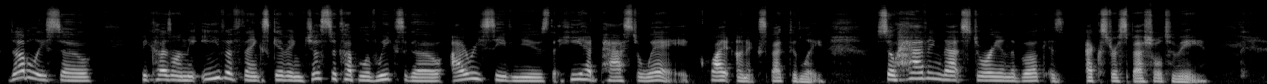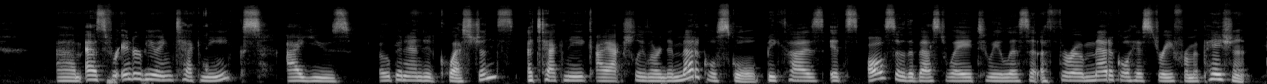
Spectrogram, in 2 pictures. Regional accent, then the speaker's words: Waverly, Tennessee, United States; I am from Waverly. I grew up there. It's my hometown, and it's a small town.

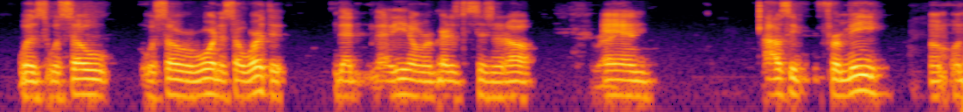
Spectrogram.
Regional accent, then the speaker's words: Fort Hood, Texas, United States; I grew up in Texas my entire life

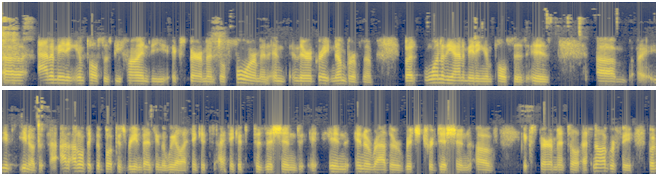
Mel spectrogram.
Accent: New York City, New York, United States; I'm from New York City

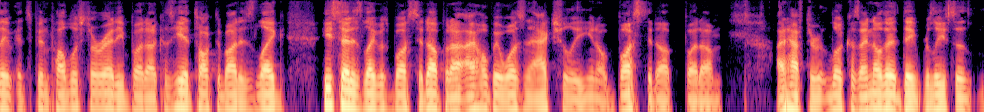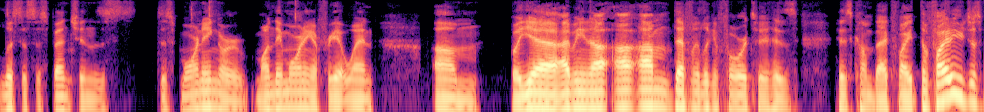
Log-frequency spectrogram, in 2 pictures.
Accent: New Jersey, United States; my home state, Atlantic City.

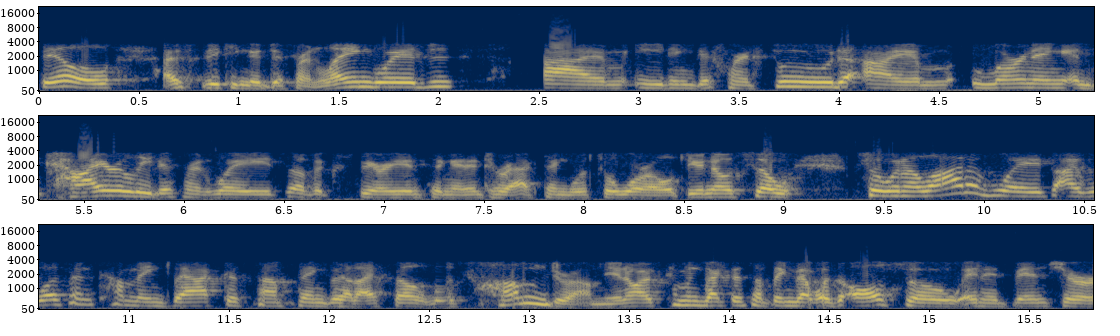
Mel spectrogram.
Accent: Washington, District of Columbia, United States; I grew up in Washington, D.C.

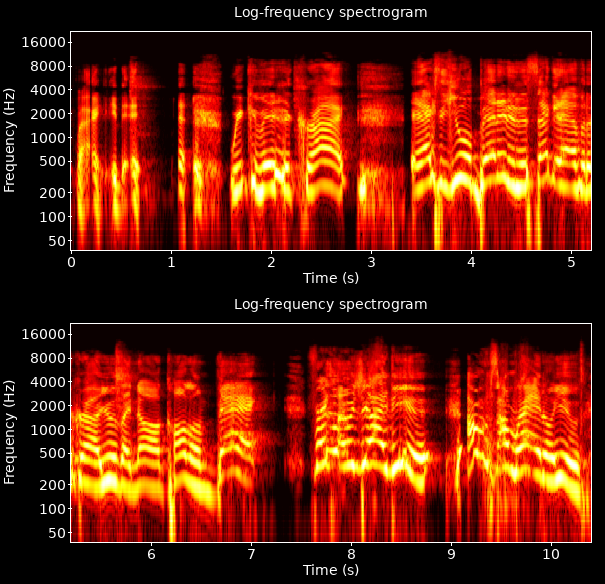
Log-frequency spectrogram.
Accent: Philadelphia, Pennsylvania, United States; I'm from Philadelphia, born and raised

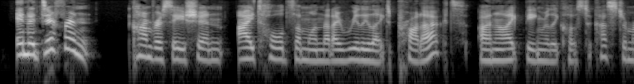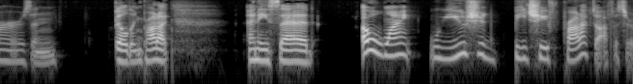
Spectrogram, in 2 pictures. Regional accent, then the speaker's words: Silicon Valley, California, United States; accent: Northern California; moved away as an adult; also born or lived in Paris, France; now in London, United Kingdom; I grew up in the Silicon Valley, born and raised.

